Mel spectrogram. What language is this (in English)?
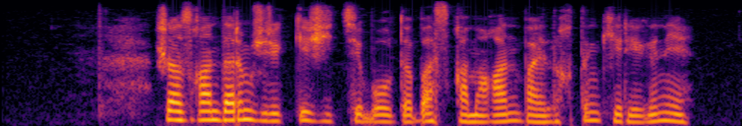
Kazakh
